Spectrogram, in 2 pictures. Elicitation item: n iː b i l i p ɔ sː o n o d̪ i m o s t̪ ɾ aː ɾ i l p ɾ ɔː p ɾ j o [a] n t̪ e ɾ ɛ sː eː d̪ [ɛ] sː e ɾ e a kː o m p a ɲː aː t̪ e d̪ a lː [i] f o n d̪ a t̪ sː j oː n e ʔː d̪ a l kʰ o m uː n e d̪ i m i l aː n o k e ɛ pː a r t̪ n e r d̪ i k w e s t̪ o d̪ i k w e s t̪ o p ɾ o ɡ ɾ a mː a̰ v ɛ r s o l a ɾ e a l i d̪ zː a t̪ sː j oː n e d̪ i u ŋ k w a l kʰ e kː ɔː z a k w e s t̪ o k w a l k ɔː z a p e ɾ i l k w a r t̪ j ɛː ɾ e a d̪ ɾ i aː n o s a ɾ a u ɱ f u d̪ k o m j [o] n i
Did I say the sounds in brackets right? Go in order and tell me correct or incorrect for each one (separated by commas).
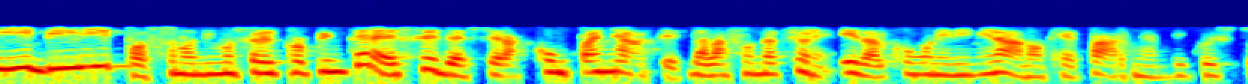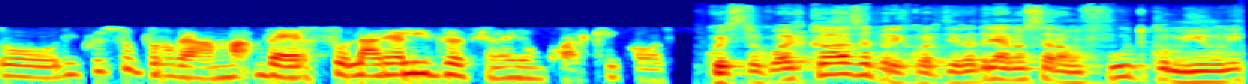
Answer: incorrect, correct, incorrect, incorrect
